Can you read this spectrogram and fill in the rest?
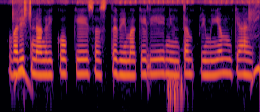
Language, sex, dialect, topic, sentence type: Hindi, female, Marwari Dhudhari, banking, question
